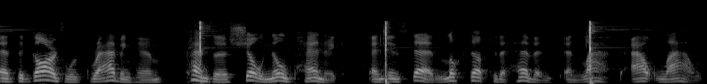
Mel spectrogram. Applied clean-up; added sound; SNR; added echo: classical method log-MMSE.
